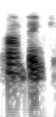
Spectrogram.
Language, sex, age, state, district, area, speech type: Kannada, male, 60+, Karnataka, Tumkur, rural, conversation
